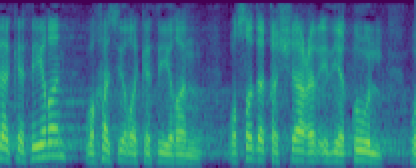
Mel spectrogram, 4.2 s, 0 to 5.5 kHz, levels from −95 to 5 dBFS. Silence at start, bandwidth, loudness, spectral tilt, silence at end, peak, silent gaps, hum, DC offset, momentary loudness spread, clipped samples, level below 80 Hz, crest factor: 0 s; 5.2 kHz; -22 LUFS; -7.5 dB/octave; 0 s; -4 dBFS; none; none; under 0.1%; 8 LU; under 0.1%; -66 dBFS; 18 dB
